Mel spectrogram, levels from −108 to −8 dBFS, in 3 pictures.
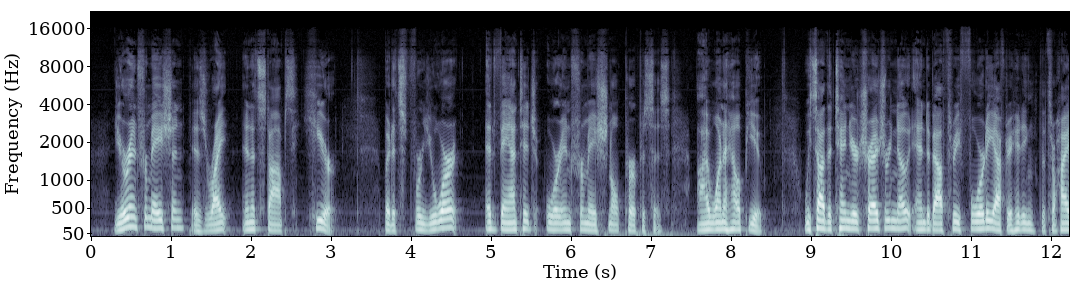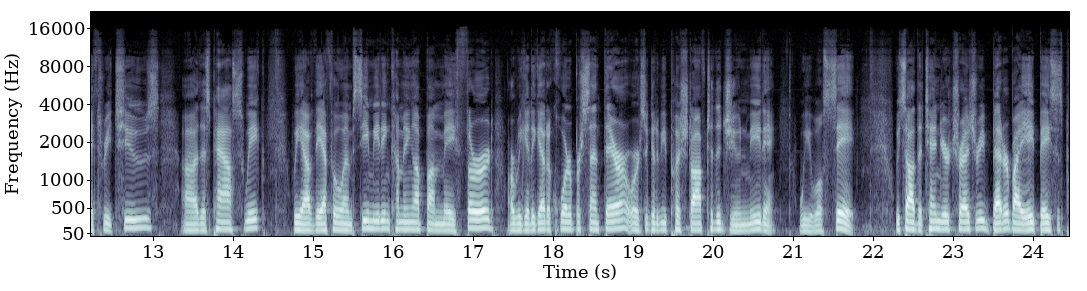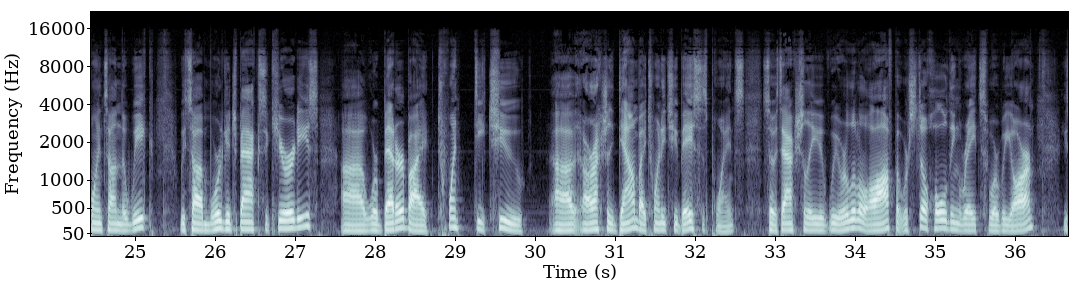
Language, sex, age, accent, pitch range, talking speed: English, male, 40-59, American, 110-130 Hz, 195 wpm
